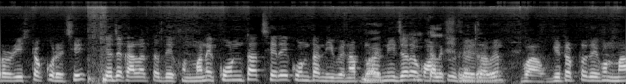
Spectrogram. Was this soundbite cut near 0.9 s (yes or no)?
yes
